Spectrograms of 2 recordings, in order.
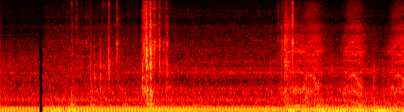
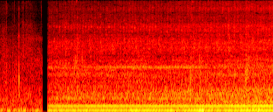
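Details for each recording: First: Car with a battery that won't hold its charge, being jump-started from another car (Alfie) in the rain. Steady, fast cranking churns on for seconds with brief pauses and never catches; it turns over but won't fire, long cranking, no start. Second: Car restarted after the battery gained some charge. A steady, even low idle after a short gap with no knocks or misses; the engine runs smoothly, normal idle.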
